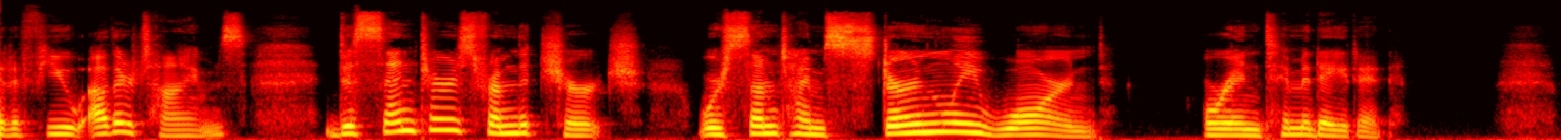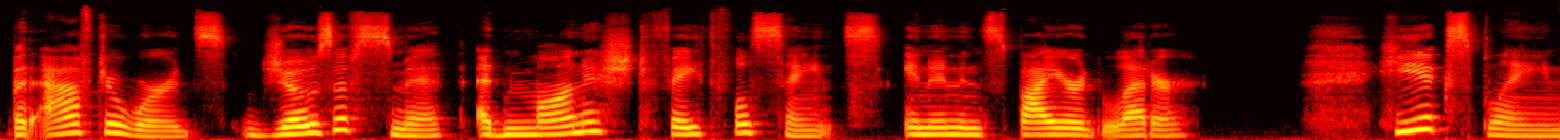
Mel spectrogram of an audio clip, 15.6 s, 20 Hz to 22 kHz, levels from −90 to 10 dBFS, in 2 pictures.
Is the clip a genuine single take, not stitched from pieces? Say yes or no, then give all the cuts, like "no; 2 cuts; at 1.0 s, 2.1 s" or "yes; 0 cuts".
yes; 0 cuts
